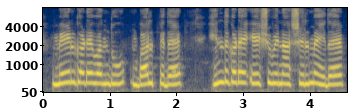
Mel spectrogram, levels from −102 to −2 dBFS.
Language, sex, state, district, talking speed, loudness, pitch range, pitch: Kannada, female, Karnataka, Bidar, 105 wpm, -12 LUFS, 315-355 Hz, 335 Hz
